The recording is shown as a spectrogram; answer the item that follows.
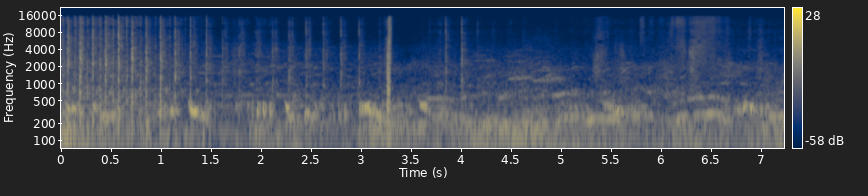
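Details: Flock of Indian pigeons giving deep, rolling coos in overlapping waves, with a rapid train of clicking taps at the start and a single loud snap near the middle.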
